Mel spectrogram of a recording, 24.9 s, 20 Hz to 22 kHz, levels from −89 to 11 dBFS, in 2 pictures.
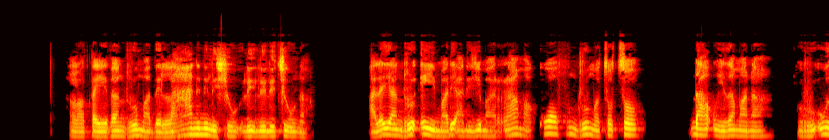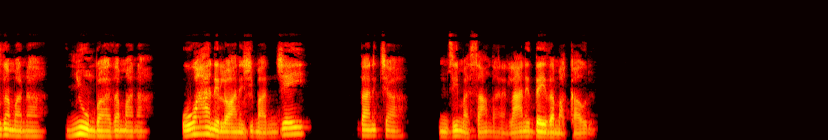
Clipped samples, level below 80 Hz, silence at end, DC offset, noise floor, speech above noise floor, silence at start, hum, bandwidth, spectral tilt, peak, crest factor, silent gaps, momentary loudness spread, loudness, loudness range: under 0.1%; -54 dBFS; 3.55 s; under 0.1%; under -90 dBFS; over 70 dB; 1.05 s; none; 9.4 kHz; -4.5 dB/octave; 0 dBFS; 22 dB; 4.73-5.51 s, 9.68-10.31 s, 11.61-11.85 s, 13.15-13.40 s, 14.75-15.16 s, 17.11-17.65 s, 18.56-19.00 s; 13 LU; -19 LUFS; 7 LU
